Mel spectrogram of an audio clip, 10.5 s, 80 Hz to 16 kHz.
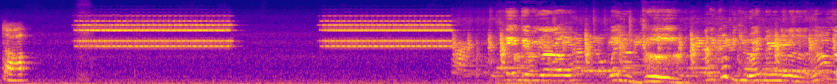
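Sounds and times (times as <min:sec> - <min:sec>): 
low hum: 0:00.0 - 0:10.4
phone ringtone ringing: 0:01.0 - 0:03.0, 0:04.0 - 0:09.8
speech: 0:06.6 - 0:10.4.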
